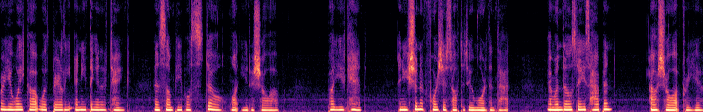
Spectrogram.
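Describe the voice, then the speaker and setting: A woman's dark, mellow, somewhat breathy voice at medium pitch, monotone and flat, at a fairly slow pace with long, frequent pauses, in a dry, close sound with no echo. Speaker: ASMR performer. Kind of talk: ASMR girlfriend comfort roleplay.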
